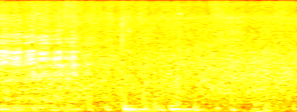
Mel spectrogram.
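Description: Horse neighing in a video game, a short whinny followed by low snorting and a couple of heavier thuds, close and fairly quiet against a soft outdoor ambience.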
